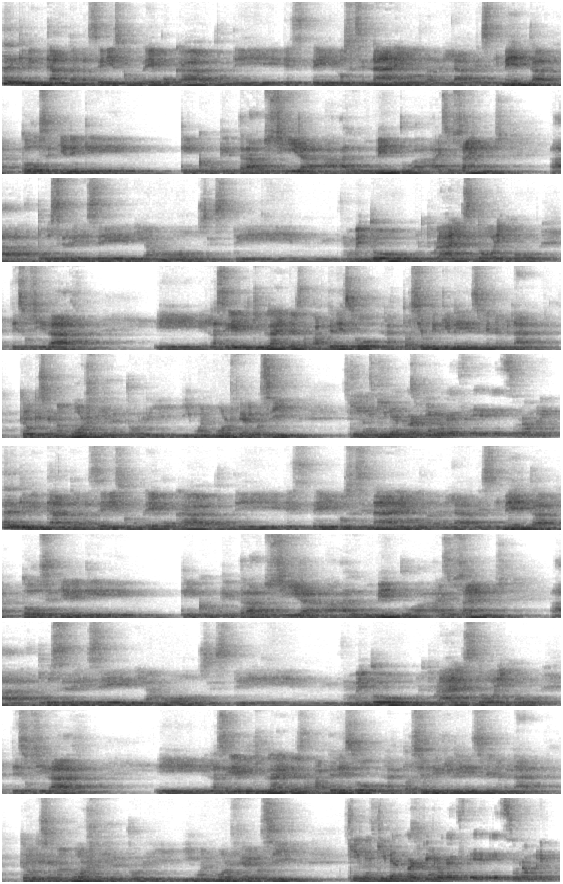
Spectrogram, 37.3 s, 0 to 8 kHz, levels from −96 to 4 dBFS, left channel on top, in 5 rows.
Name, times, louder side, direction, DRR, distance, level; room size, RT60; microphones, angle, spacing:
voice 1, 0.0-7.4 7.7-9.3 9.8-14.1 14.8-23.4 24.4-29.5 30.0-33.7 34.4-35.6, left 1 dB, 70° left, -2 dB, 0.6 m, -22 dB
voice 2, 34.4-37.1, right 3 dB, 45° right, 2 dB, 0.3 m, -24 dB
3.8 x 2.1 x 2.4 m, 1.4 s
head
